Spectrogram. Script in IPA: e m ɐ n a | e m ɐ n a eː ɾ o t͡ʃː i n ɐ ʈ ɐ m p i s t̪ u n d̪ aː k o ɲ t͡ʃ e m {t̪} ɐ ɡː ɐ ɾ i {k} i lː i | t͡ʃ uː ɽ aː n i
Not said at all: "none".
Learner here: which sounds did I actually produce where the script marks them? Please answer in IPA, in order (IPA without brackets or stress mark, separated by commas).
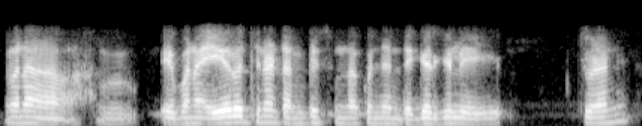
d̪, k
